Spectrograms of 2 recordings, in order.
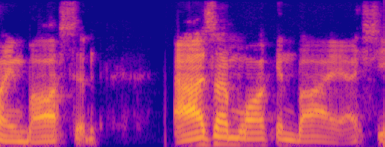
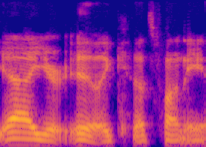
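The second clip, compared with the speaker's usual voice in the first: put-on laughing while talking. Retelling his laughing reply to a coach saying he starts tonight: retelling laughing while talking. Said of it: "kinda, like, laughing".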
